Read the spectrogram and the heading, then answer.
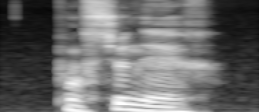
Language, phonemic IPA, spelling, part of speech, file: French, /pɑ̃.sjɔ.nɛʁ/, pensionnaires, noun, LL-Q150 (fra)-pensionnaires.wav
- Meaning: plural of pensionnaire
